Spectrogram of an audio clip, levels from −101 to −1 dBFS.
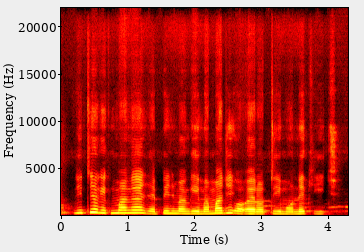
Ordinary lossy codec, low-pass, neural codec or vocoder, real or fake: none; none; codec, 44.1 kHz, 7.8 kbps, DAC; fake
